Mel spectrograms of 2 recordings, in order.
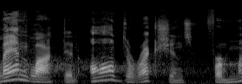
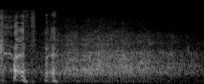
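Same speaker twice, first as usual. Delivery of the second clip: silent airy laugh; wheezing real laugh; breathless wheeze laugh; 7 semitones higher than usual. Real, not acted. Laughs at own punchline.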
